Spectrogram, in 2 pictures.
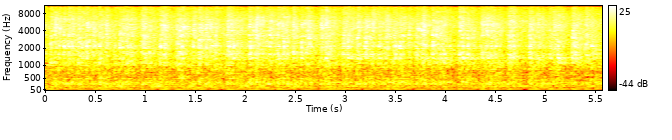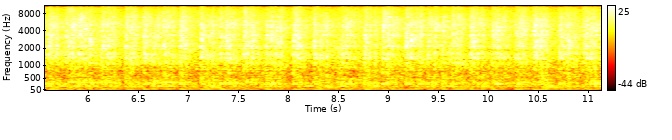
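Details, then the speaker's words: Corvette C6 Z06 first start after B3 cam and McLeod RXT twin-disc clutch install, with ported heads, FAST 102 intake, 65lb injectors, 1-7/8 headers, straight-pipe axle-back, E85 tune: steady, slightly lumpy V8 idle, no ticking; healthy, air-fuel close. "so there you have it guys b3 cam install along with the rxdr twin disc clutch and it sounds it sounds good"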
